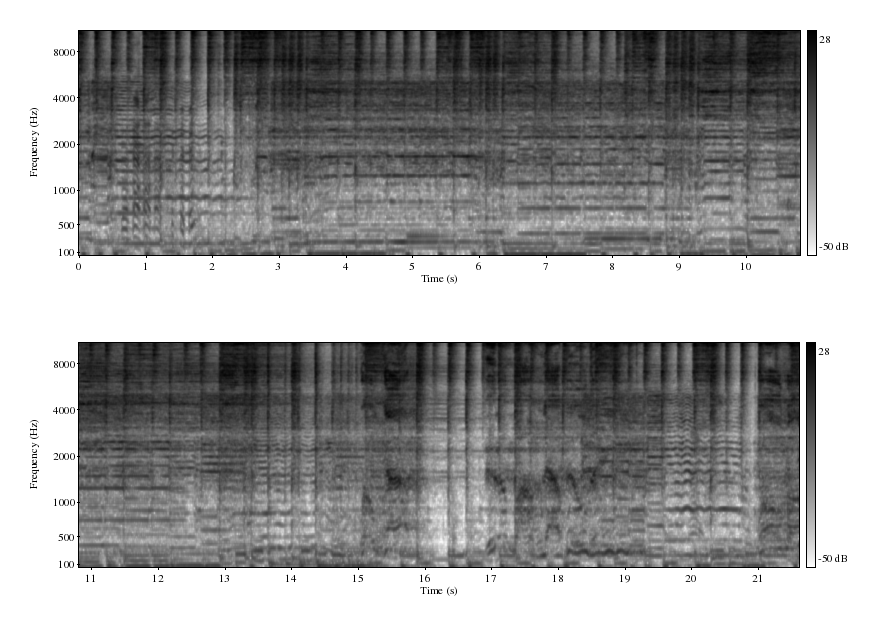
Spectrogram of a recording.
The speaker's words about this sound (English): It's the theme song for this podcast. We played it on Ziggy's boat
